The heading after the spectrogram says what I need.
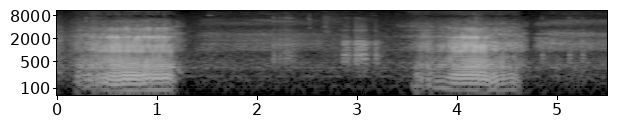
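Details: Female sleeper snoring: two loud, vibrating, rasping snores about a second each, with quieter breathing between.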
